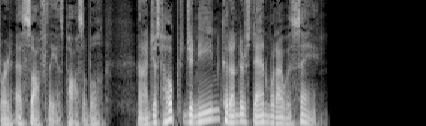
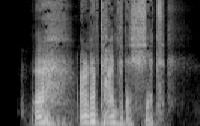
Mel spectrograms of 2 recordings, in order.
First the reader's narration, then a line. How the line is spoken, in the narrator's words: the officer finally grumbled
